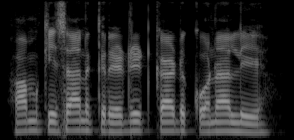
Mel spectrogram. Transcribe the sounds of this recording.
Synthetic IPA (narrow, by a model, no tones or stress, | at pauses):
hamkisankɾeɖiʈkaɾɖkɔnali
